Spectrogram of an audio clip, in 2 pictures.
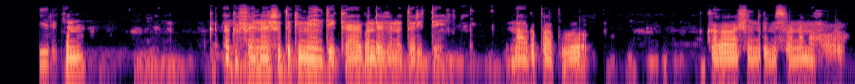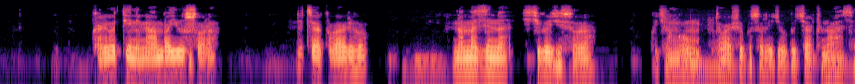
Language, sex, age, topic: Kinyarwanda, male, 25-35, finance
